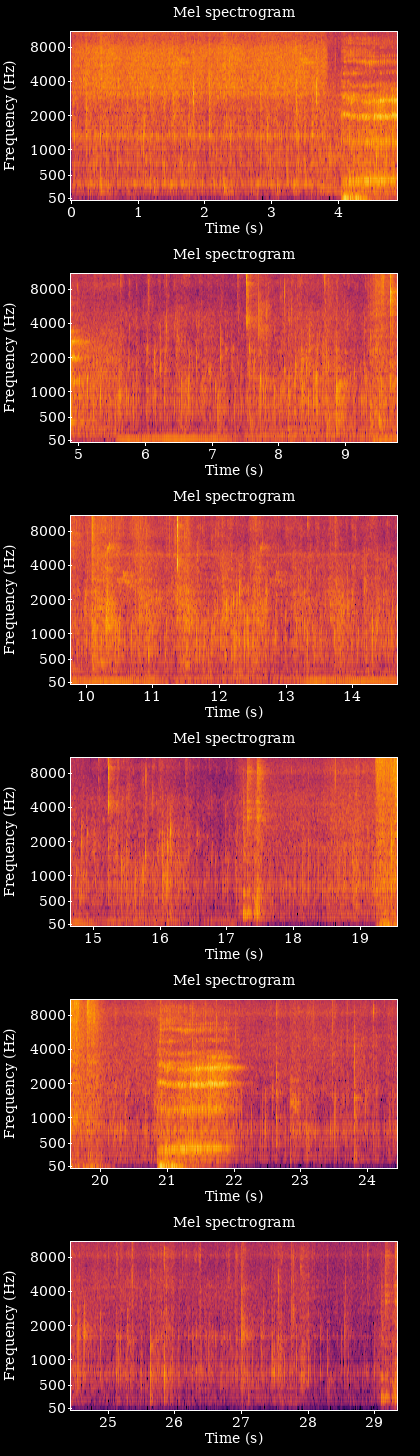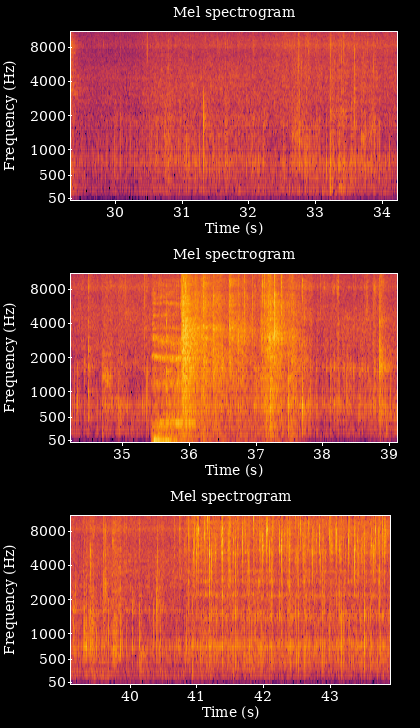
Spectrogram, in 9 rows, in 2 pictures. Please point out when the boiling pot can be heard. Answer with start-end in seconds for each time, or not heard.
0.0-43.8.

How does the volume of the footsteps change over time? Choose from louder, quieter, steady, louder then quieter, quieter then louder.
quieter.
